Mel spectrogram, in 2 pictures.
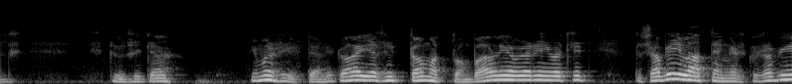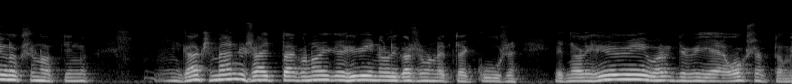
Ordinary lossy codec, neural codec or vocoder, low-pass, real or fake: none; none; 7.2 kHz; real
